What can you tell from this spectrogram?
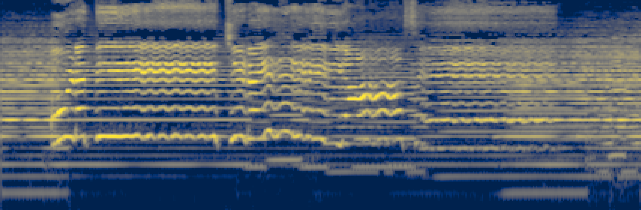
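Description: A woman singing a Purvi folk song in long, wavering, ornamented held notes over a steady harmonium drone. The voice comes in about a second in and drops out a little past the middle, leaving the harmonium holding its chord alone.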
